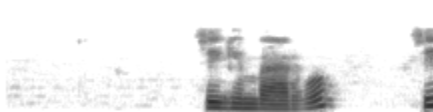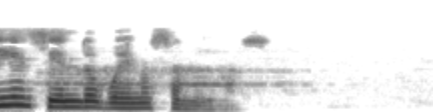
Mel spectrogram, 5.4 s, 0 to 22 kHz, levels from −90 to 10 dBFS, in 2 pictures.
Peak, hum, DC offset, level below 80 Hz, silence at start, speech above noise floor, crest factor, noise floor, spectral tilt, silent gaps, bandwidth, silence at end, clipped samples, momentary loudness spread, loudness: -2 dBFS; none; under 0.1%; -60 dBFS; 1.25 s; 61 dB; 18 dB; -77 dBFS; -6 dB/octave; none; 7.8 kHz; 1.05 s; under 0.1%; 21 LU; -17 LUFS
